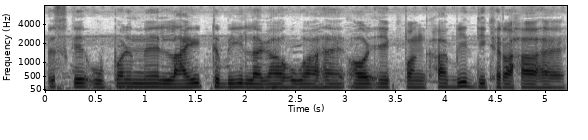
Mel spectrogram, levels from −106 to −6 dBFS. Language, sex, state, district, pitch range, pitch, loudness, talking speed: Hindi, male, Bihar, Katihar, 120-130 Hz, 120 Hz, -16 LUFS, 170 wpm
